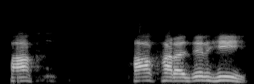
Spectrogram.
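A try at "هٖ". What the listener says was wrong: হি নয়, হি। টান দিতে অসুবিধা হচ্ছে কি আপনাদের? টান কেন দিচ্ছেন না?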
